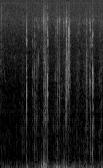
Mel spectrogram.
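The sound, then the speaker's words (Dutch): Wet chewing sounds of someone eating with the mouth shut, a run of soft crunchy bites and squelches repeating irregularly over a couple of seconds, with no talking. “Ik maak gewoon veel lawaai terwijl ik mijn mond dicht eet.”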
